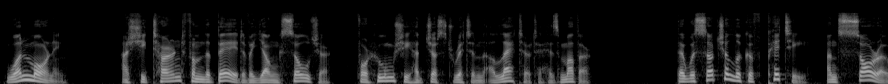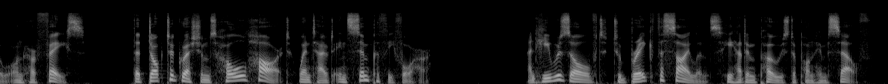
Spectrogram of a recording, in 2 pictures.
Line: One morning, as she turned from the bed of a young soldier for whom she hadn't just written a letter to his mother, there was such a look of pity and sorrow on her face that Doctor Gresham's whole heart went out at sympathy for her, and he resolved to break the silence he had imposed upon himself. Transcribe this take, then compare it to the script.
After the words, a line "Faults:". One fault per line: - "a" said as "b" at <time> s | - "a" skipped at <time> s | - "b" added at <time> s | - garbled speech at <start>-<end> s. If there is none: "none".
One morning, as she turned from the bed of a young soldier for whom she had just written a letter to his mother, there was such a look of pity and sorrow on her face that Doctor Gresham's whole heart went out in sympathy for her, and he resolved to break the silence he had imposed upon himself.
Faults:
- "hadn't" said as "had" at 4.1 s
- "at" said as "in" at 12.2 s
